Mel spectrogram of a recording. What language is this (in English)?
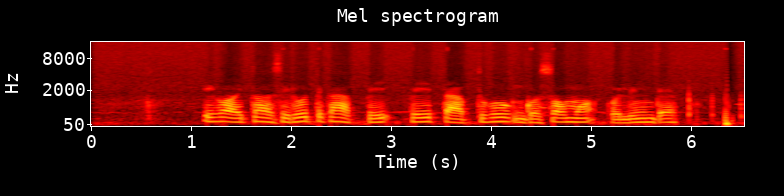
Kalenjin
